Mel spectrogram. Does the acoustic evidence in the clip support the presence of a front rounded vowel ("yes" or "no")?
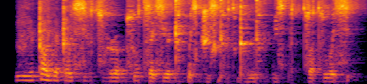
no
